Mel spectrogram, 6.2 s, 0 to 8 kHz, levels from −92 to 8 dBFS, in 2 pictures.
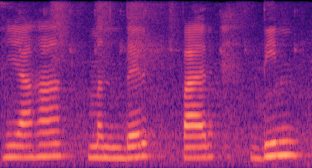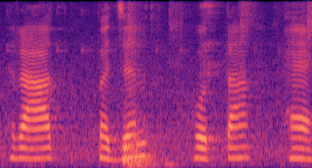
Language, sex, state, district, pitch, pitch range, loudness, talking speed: Hindi, female, Punjab, Fazilka, 195 Hz, 185-205 Hz, -19 LUFS, 75 wpm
